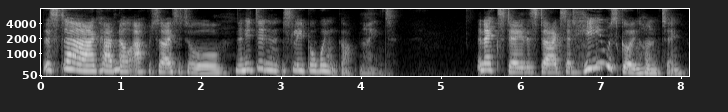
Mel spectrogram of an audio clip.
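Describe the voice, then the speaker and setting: A woman reading a story aloud as a teacher would, in an expressive storybook narration. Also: medium pitch, measured pace.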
